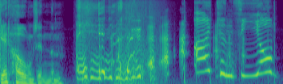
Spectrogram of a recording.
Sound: laughs

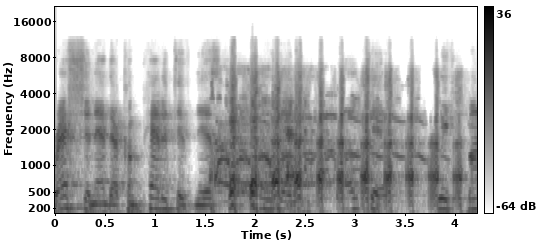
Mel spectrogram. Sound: laughter

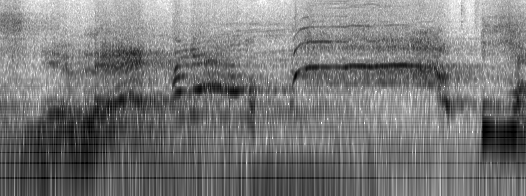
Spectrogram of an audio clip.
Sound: squeals

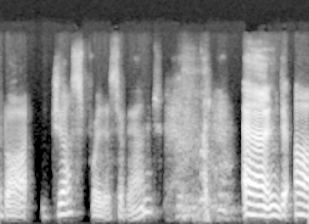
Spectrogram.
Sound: laughter

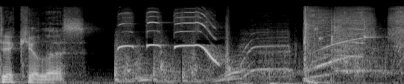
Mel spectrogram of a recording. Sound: whistling

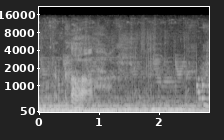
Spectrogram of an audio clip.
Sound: sighs

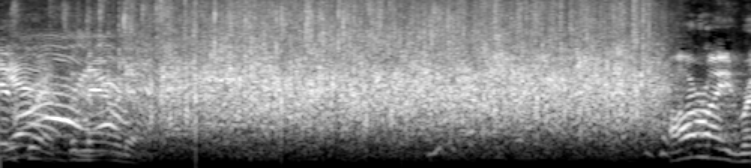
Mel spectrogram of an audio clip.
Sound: applause

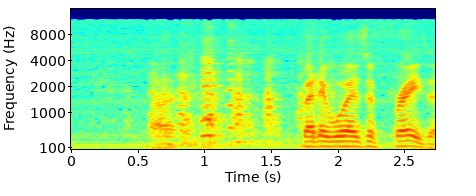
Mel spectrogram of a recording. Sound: laughing

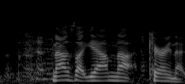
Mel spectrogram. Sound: audience laughs

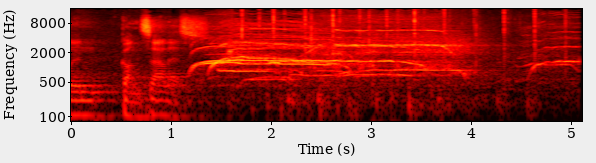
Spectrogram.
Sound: crowd applauding

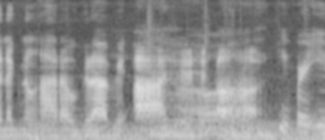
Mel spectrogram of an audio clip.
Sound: grumbles in awe

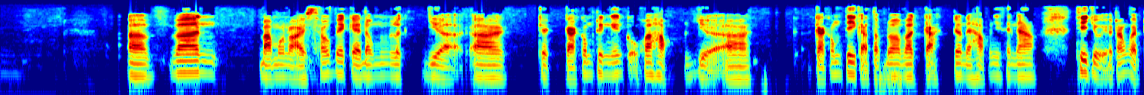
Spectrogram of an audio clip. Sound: speaking Vietnamese

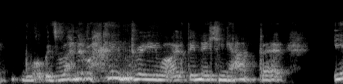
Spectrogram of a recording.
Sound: laughs

